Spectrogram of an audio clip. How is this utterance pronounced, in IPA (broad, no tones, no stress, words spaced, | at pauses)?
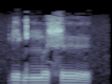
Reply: ɽiɖmːɵɬø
